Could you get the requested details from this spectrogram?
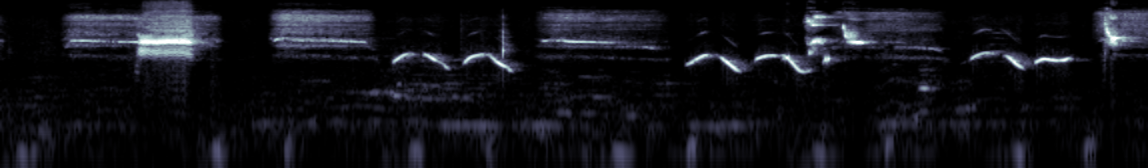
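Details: Javan pied starling singing actively: bursts of harsh, broadband chattering notes alternate with clear whistled phrases that rise and fall in quick wavy loops, several notes grouped together. Faint low background hum throughout.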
